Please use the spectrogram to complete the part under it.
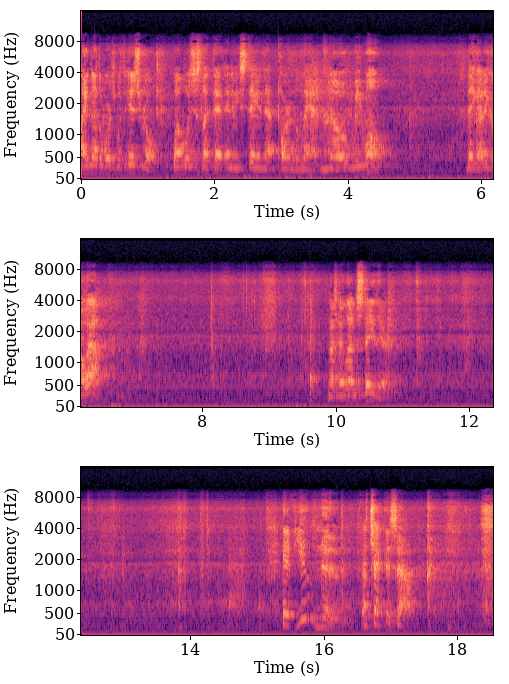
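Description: A middle-aged man lectures with animation in a room with a slight echo, pausing now and then.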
